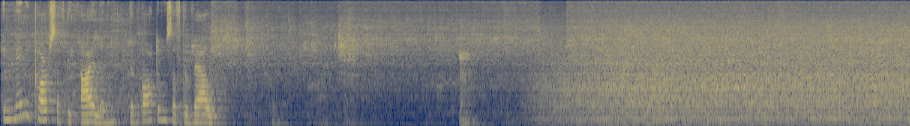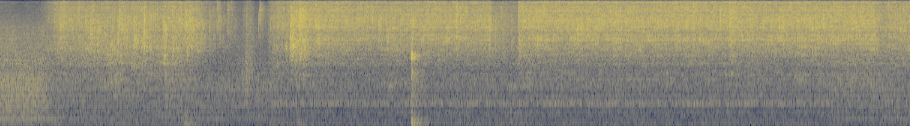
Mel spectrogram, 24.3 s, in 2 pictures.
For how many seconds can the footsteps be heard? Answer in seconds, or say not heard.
not heard.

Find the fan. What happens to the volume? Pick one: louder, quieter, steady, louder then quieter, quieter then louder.
quieter.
